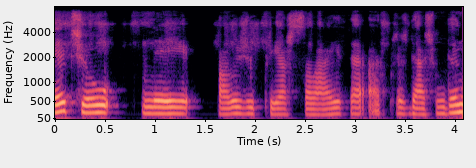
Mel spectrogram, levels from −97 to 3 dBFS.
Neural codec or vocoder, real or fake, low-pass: none; real; 7.2 kHz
